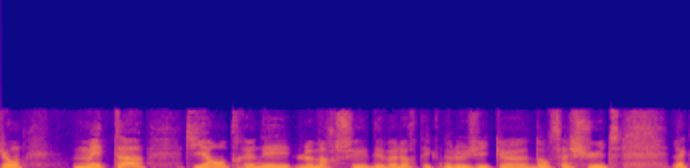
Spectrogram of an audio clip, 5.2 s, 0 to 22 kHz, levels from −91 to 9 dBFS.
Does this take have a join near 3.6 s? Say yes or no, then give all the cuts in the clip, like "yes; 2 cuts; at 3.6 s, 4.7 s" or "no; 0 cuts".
no; 1 cut; at 1.4 s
